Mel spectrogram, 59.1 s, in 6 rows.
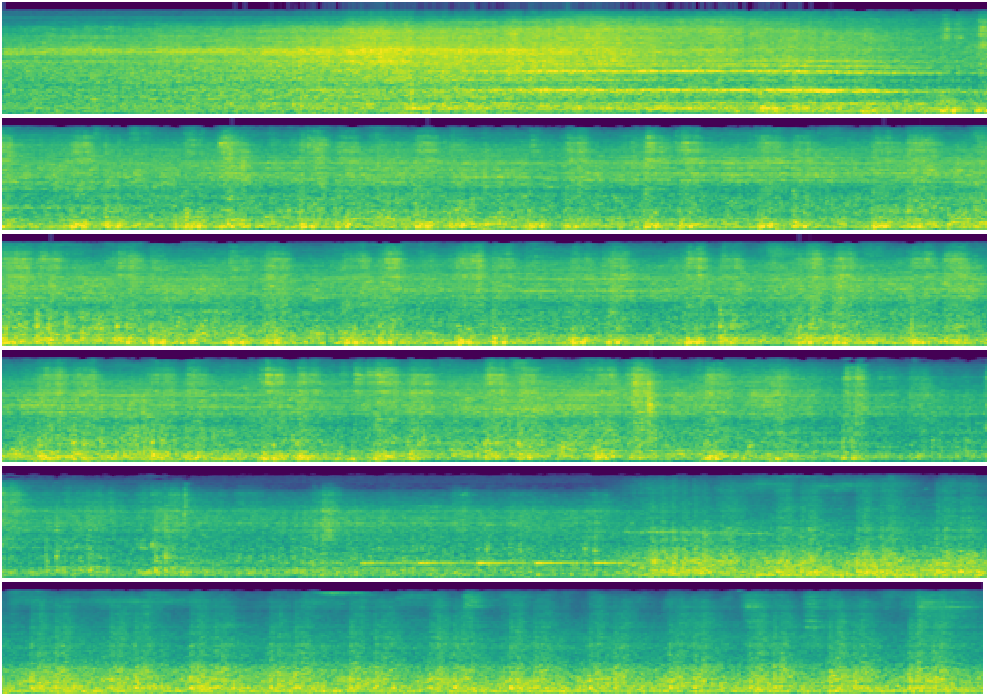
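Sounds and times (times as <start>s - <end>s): train wheels clattering: 4.0s - 41.4s.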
